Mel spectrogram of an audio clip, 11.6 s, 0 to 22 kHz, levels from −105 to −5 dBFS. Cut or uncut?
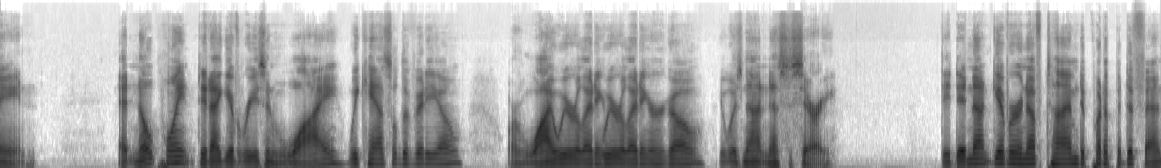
cut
